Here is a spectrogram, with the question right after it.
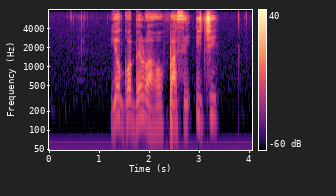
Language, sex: Venda, male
